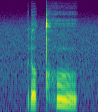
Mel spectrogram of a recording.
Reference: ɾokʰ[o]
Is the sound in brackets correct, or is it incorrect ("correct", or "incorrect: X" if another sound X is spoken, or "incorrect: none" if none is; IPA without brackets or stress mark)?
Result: incorrect: u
